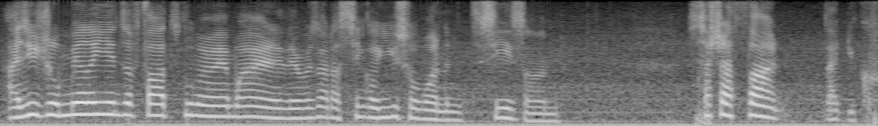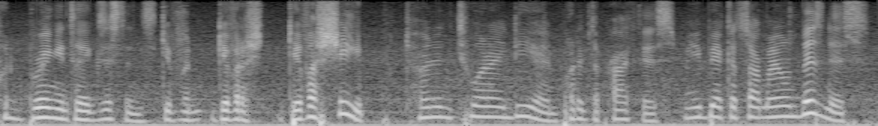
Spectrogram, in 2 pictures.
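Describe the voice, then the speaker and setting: Low-key game streamer with noisy background. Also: fast, a little mellow. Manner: stumbles over read text, sarcastic asides, swears. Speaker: streamer reading a visual novel aloud. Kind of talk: casual playthrough, reading game text aloud with joking asides.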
